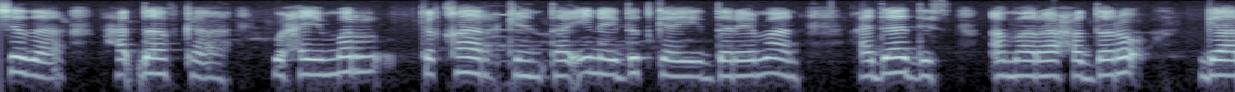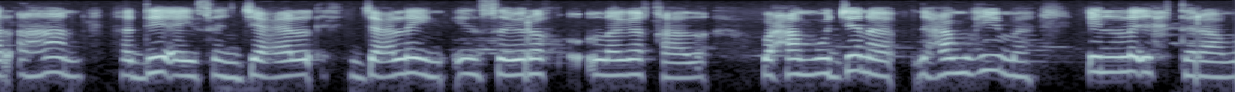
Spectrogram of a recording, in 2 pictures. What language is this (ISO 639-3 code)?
som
